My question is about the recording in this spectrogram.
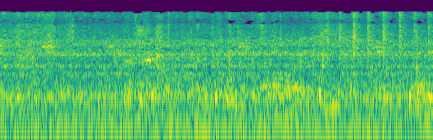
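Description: Caged domestic fancy pigeons cooing, several low wavering calls, over a steady background of voices and low rumbling noise.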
